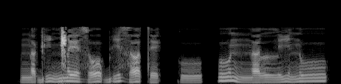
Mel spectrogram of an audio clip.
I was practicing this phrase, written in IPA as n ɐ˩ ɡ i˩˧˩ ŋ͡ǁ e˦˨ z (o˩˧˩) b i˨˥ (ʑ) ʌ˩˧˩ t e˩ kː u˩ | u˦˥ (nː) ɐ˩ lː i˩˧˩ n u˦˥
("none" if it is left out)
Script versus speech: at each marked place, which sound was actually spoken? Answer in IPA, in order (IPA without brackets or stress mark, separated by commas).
o˩˧˩, z, nː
